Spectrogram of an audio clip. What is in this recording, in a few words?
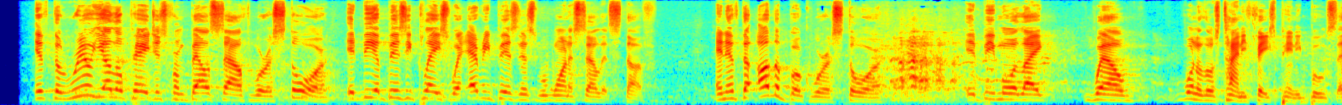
attitude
